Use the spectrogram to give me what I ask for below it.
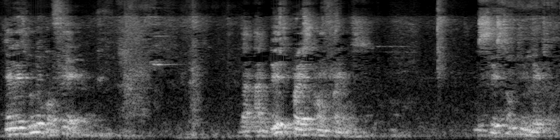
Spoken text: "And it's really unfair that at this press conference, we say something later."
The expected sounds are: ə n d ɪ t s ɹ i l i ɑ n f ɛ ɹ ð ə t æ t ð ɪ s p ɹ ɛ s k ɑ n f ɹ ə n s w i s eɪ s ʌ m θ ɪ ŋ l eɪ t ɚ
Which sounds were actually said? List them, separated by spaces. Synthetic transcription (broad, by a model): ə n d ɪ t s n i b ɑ f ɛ ð ə t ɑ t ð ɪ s p ɹ ɛ s k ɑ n f ɹ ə n s w i s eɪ s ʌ m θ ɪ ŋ l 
